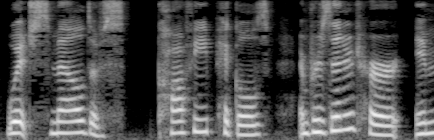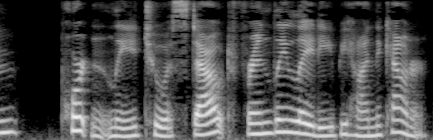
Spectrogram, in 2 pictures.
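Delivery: usual speaking voice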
